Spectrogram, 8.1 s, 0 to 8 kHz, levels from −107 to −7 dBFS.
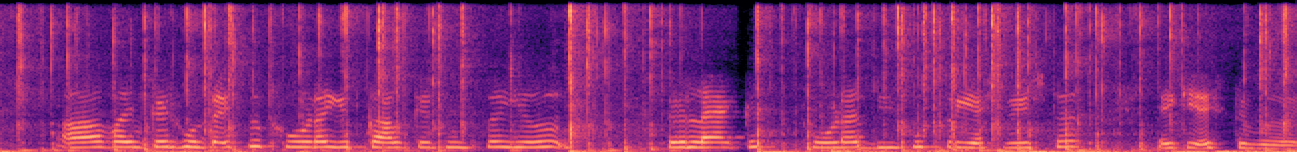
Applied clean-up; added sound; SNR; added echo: none; Typing; 4 dB; none.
